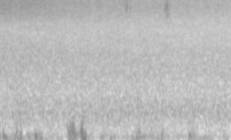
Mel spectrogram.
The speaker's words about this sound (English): The wind over the pond's pretty bad, so I had to turn around.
